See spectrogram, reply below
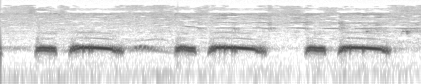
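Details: Spotted dove decoy bird singing the 'three hậu, thúc and gù' style used to lure wild doves into traps: three paired phrases, each a short mellow coo followed by a longer drawn-out coo, roughly one pair per second, over a quiet background.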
